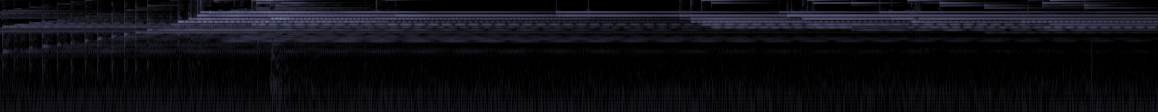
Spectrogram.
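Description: Shimmering chime sound effect: a rising sweep over the first second, then high bell-like tones that ring on, with scattered tinkles above them.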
